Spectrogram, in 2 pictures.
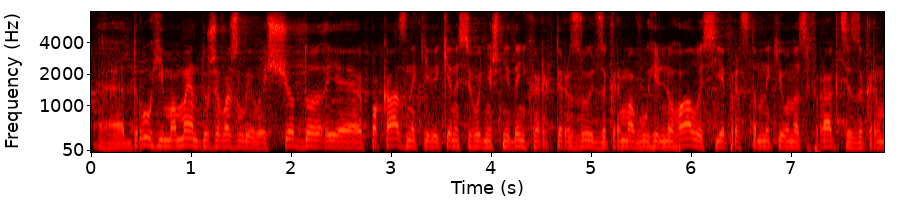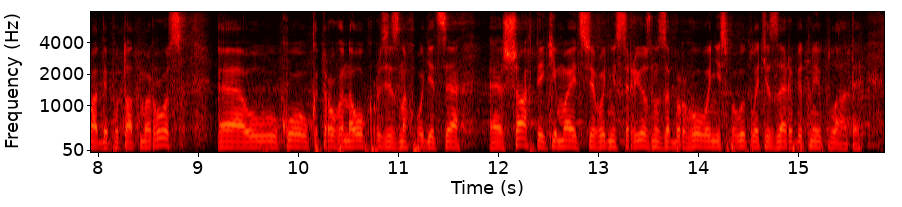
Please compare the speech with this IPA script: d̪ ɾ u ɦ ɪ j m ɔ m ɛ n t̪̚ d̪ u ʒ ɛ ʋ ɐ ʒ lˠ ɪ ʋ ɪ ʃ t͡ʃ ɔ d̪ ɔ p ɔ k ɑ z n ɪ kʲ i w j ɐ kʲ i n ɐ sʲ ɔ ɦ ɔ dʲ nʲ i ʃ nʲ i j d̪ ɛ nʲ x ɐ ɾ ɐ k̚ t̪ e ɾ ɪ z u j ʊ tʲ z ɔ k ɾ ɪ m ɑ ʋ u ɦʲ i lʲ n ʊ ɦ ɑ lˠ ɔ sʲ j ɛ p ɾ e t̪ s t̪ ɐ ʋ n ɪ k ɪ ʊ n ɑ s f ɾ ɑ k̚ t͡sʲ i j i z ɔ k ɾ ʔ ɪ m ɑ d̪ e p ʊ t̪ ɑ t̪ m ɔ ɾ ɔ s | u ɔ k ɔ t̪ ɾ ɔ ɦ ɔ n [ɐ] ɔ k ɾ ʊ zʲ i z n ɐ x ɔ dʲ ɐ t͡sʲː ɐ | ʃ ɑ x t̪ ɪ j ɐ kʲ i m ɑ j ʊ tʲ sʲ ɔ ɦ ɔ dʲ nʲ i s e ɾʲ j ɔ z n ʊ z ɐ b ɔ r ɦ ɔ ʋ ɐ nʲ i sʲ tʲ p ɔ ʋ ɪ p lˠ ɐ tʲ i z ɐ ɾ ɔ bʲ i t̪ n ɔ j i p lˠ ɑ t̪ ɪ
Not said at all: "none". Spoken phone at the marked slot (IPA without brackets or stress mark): ɐ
